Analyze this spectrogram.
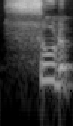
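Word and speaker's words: should: यहां पर है, याद रखिए, डी से पहले आया हुआ एल बिल्कुल साइलेंट होगा, तो इसको भी बंद कर कर पढ़िए आप। तो इसको क्या पढ़ेंगे, शुड पढ़ेंगे।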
